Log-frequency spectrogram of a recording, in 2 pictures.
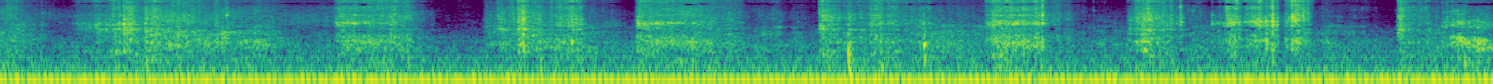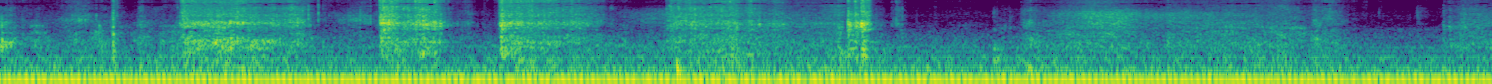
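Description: Steel shovels scraping and pushing through wet concrete in short, irregular strokes, with a steady low hum underneath. The strokes thin out over the last few seconds.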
